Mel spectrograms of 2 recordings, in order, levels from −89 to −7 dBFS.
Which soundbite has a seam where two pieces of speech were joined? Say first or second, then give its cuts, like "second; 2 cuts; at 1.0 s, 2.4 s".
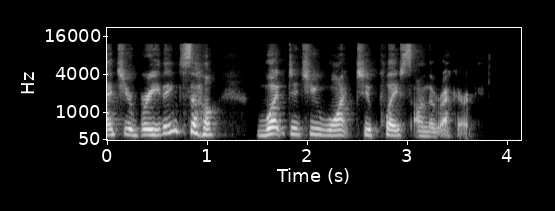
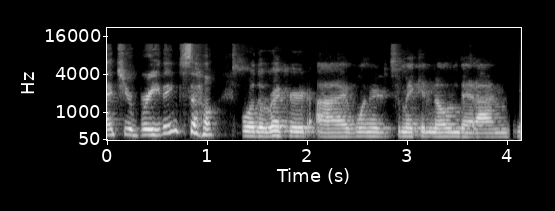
second; 1 cut; at 1.2 s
